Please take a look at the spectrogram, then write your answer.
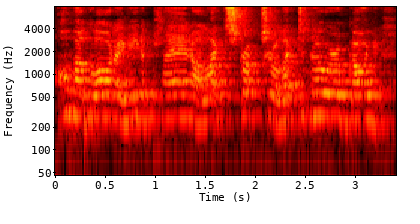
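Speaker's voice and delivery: hammed-up panic; mock panicking. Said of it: "people just panicking, going".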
